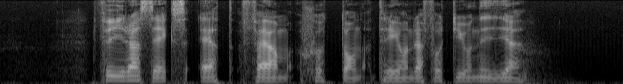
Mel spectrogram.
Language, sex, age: Swedish, male, 40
